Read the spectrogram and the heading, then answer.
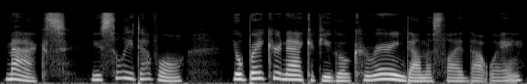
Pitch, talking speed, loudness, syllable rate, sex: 200 Hz, 195 wpm, -19 LUFS, 4.9 syllables/s, female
